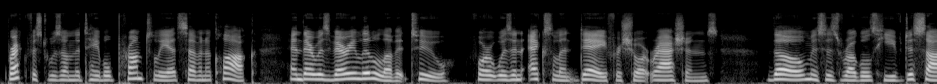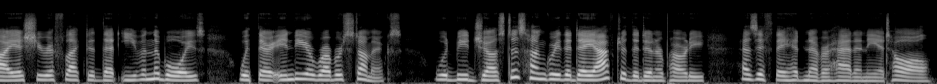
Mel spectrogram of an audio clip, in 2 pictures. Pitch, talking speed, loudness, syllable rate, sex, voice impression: 205 Hz, 205 wpm, -19 LUFS, 5.4 syllables/s, female, feminine, adult-like, tensed, powerful, clear, fluent, intellectual, friendly, lively, slightly sharp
